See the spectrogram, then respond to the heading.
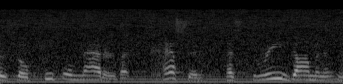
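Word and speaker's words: chesed (חסד): It is pronounced something like this, chesed.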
